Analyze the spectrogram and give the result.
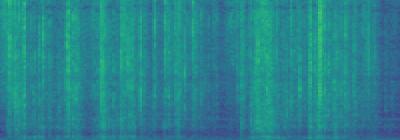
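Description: Fingertips with dark nail polish flip, rub and smooth the pages of a folded stack of thin printed newsprint resting on a bed. The sound is a continuous, bright crinkling and rustling, with sharper crackles as pages turn, over a faint steady low hum.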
